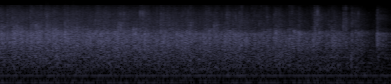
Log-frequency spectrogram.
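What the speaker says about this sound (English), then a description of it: "So if we could give a round of applause for our PTSA." Dense, steady applause from an audience at a school PTSA academic awards ceremony, continuous and full before tapering slightly at the end, no talk.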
